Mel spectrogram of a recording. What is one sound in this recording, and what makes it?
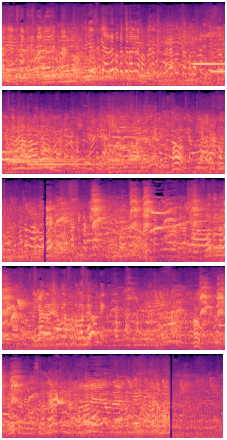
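A crowd of women and children chatter and call out nearby outdoors.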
